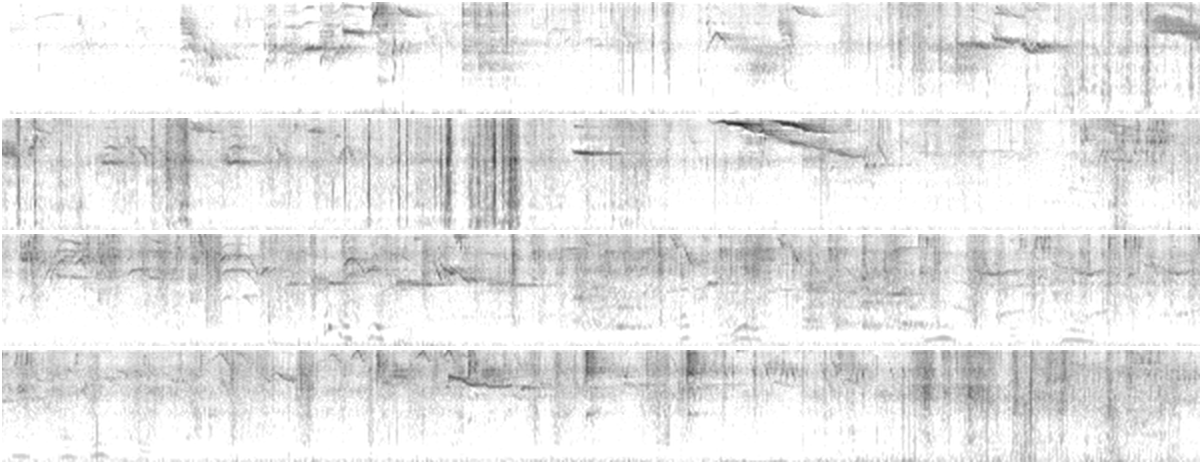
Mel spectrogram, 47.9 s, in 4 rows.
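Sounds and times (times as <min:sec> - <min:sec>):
small birds chirping: 0:00.2 - 0:47.9.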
